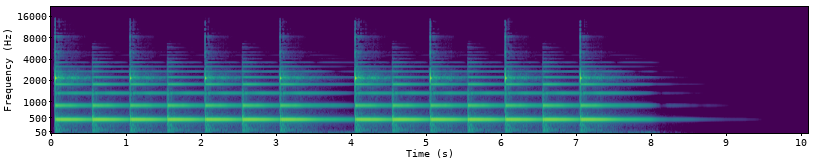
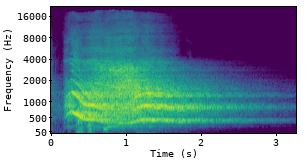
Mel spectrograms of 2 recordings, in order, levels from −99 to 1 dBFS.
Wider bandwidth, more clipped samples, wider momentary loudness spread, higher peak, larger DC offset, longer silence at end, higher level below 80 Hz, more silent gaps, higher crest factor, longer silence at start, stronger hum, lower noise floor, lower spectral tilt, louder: second, 13 kHz vs 17.5 kHz; neither; second, 9 LU vs 17 LU; about the same, 0 dBFS vs 0 dBFS; neither; first, 2.05 s vs 0.85 s; about the same, -64 dBFS vs -60 dBFS; neither; first, 24 dB vs 14 dB; second, 0.05 s vs 0.2 s; neither; first, -89 dBFS vs -51 dBFS; about the same, -3 dB/octave vs -2.5 dB/octave; second, -23 LUFS vs -11 LUFS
